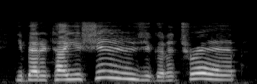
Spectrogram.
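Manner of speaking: loud, quick, sarcastic tone. Recounting a freshman suitemate's remark about an untied shoe, retelling a sarcastic warning. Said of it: "in a sarcastic way".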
